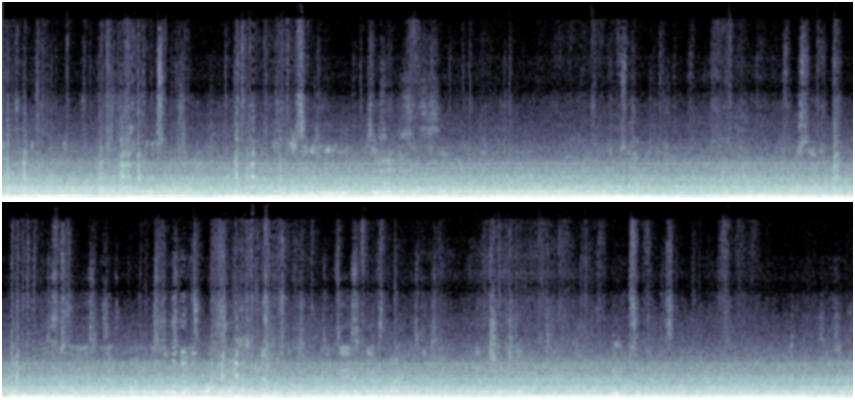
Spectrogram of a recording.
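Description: A train rumbles and hums steadily as it rolls along the tracks.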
